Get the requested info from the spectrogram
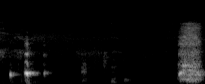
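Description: A woman's wheezing, breathless laughter: two short voiced gasps in the first half-second, a quiet stretch, then a loud breathy burst of laughter near the end.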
